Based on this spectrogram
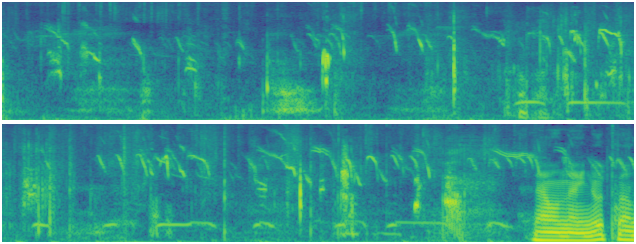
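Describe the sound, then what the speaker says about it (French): A mother hen with her chicks clucks close by on a garden farm, short soft calls scattered throughout, while a person talks, and a louder harsh cackle bursts out at the end. "Là, on a une autre maman poule qui vient avec ses petits."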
